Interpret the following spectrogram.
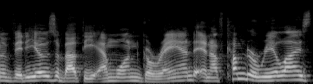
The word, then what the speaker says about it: Garand: controversial in the past starting with its pronunciation I have always said it and will continue to say it M1 Garand every time I make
